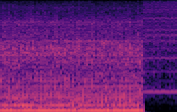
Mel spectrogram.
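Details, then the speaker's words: Chainsaw at high revs after carburetor high-speed jet adjustment. A crisp, even scream held steady for about a second and a half without stumbling or four-stroking; the saw pulls cleanly. "then to adjust the high speed you just rev it up and adjust it until it sounds good"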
